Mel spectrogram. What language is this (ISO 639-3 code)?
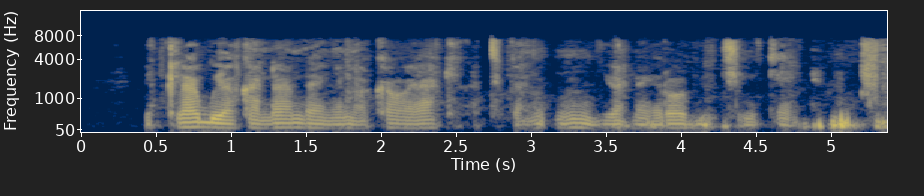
swa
